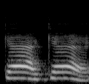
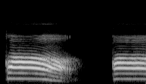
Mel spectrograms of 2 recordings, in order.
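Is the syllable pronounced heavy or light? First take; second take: light; heavy. First: The syllable sounds light and thin. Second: The syllable sounds heavy and full. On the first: The speaker calls it wrong. "இந்த மாதிரி சொல்லக்கூடாது" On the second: The speaker calls it right. "சத்தம் மேல் நோக்கி தான் போகணும்"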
